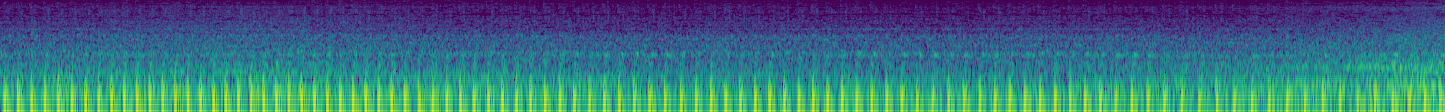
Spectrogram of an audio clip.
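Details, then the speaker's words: Yamaha Mio scooter single-cylinder after compression-loss repair (carbon-fouled leaking valves cleaned, new valve cover): steady, even brisk idle with no misses or knocks; engine runs smooth, leftover oil still in exhaust. Normal idle. "Oke kita matikan dulu ya ini halus guys mesinnya nih ya kita matikan"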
